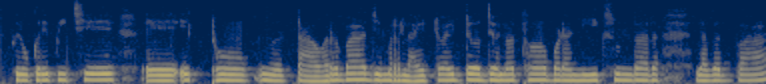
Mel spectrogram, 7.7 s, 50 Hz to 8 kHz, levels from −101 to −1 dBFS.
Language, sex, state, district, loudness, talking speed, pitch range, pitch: Hindi, male, Uttar Pradesh, Varanasi, -34 LUFS, 140 wpm, 195-210 Hz, 200 Hz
